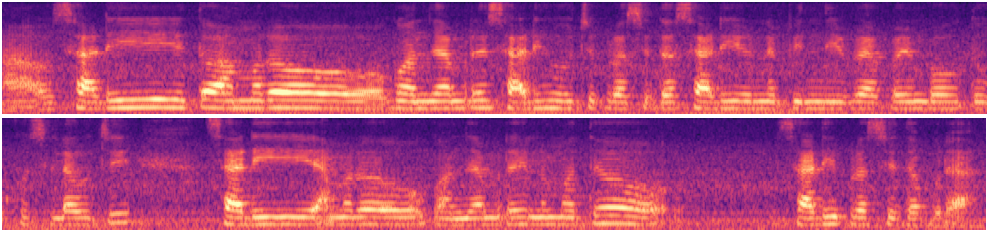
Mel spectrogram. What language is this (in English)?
Odia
